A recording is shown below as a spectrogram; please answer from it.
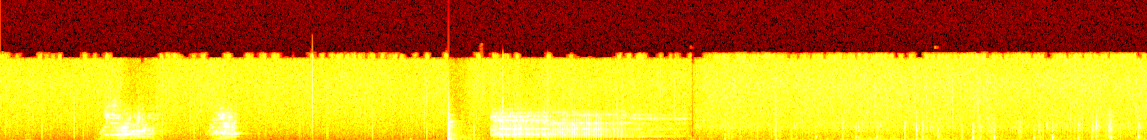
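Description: A man's comic vocal reaction to gulping strong liquor: two short grunts, a sharp knock about three seconds in as the glass is set down, then a loud rasping gasp. After that comes a run of crackly, sputtering noises.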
